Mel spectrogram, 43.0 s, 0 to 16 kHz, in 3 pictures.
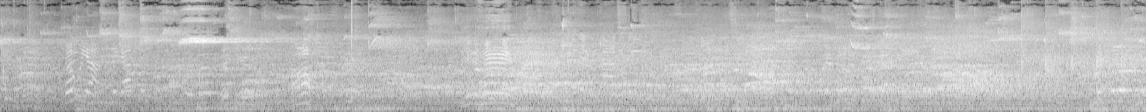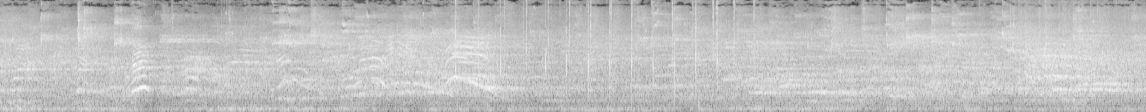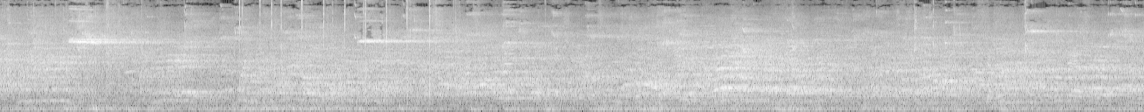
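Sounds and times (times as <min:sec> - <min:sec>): crowd and players chattering: 0:00.0 - 0:42.9.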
